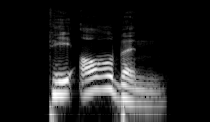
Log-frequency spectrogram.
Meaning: plural of Theorbe
- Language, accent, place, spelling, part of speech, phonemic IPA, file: German, Germany, Berlin, Theorben, noun, /teˈɔʁbn̩/, De-Theorben.ogg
